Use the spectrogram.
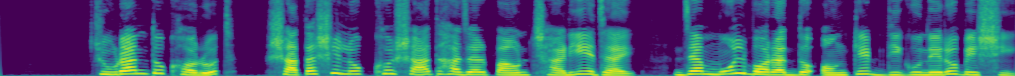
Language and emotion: Bengali, neutral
